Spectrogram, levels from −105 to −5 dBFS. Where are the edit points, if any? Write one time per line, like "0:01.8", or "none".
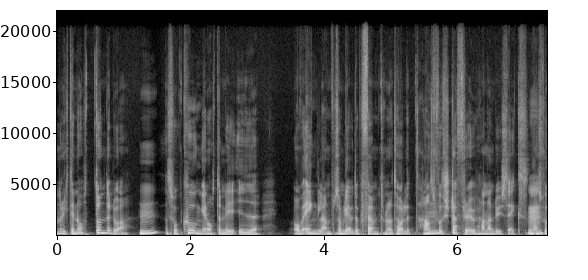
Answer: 0:02.2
